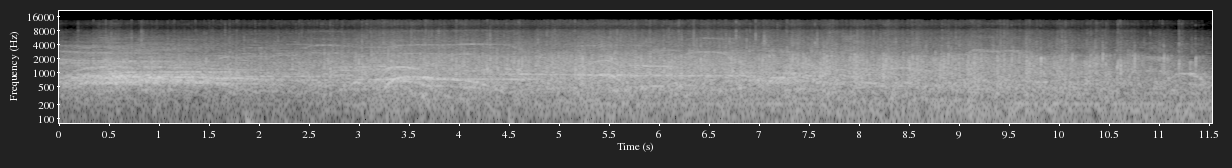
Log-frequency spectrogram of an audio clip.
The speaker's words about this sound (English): I wish you were cheering for me with that, but I know it's all about getting home on time.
